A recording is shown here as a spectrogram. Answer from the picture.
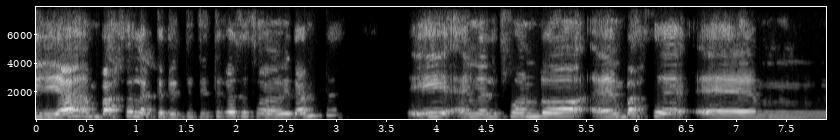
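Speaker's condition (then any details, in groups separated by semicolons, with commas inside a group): Ataxic cerebral palsy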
